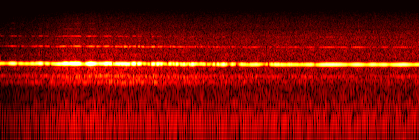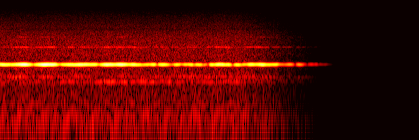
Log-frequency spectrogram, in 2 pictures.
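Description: Eerie film-score sound: a single high, steady whistling tone that holds one pitch for about seven seconds over fainter sustained tones and a low hiss. It cuts off about seven seconds in.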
